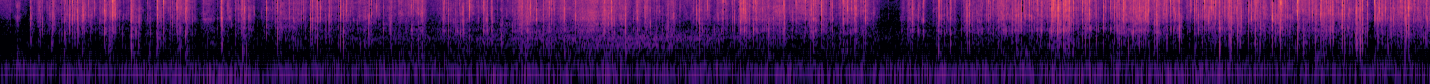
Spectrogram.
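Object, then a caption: Small plastic bag filled with plastic sequins. Hands with long nails crinkle and squeeze a small clear plastic bag full of metallic plastic sequins with a paper label. A dense stream of bright, crisp crinkles and rustles continues throughout, over a faint steady low hum.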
